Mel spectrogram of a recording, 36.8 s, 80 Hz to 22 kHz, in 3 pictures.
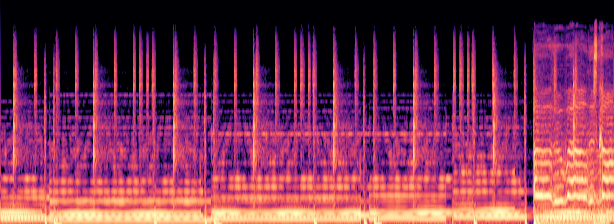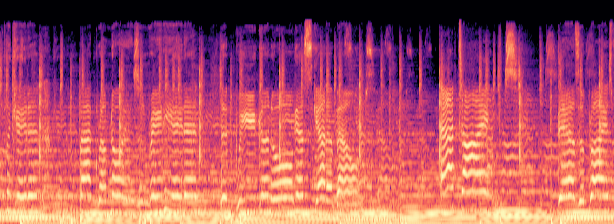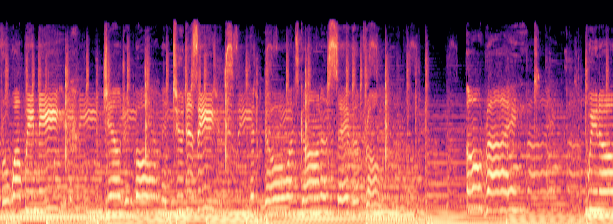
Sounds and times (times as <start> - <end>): Music: 0.0 - 36.8.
